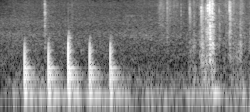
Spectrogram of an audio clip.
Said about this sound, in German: Da die Klingel kaputt ist, muss angeklopft werden.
